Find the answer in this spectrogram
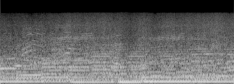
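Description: Loud live noise-rock band playing a dense, droning mix of saxophones, bass and drums. Held bass notes shift pitch every half second or so under a wash of distorted sound.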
